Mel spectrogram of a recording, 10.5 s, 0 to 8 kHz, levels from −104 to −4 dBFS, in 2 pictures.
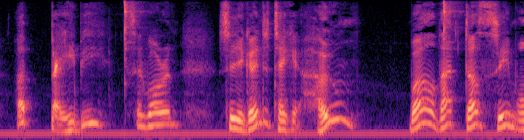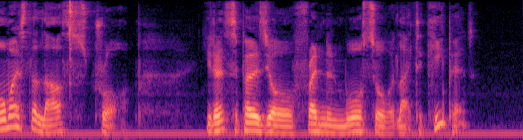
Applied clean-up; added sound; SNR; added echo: none; Cutlery, silverware; 13 dB; none.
